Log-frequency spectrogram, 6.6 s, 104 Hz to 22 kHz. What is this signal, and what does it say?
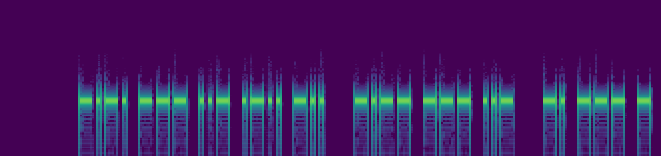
Morse code, heard as a keyed tone, about 28 wpm, 700 Hz. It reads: COULD YOU NOT
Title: Sentences from Top 1600 Words 28wpm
